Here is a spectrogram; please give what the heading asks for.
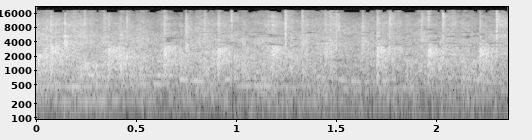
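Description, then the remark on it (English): A crowd of young people clapping their hands together in praise, in steady, rhythmic unison, a bright, continuous patter of claps at moderate loudness. “Our young people are hand clap of”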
